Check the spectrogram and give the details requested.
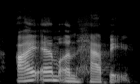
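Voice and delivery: deliberately earnest, fake sincere tone. Joking attempt at sounding earnest, on request: put-on earnestness. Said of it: "this is my attempt at being earnest".

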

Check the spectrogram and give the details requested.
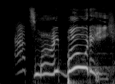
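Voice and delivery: screeching cry, very high, shrill and loud. A game narrator voices a character landing across from a player: screeching character voice. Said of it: "He kind of screeches and says".

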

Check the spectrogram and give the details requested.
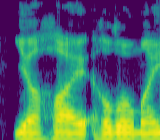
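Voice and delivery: slow, loud, drawn-out drawl. Imitating a podcast co-host greeting Mike: Snuffleupagus voice. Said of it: "He kinda sounds like Snuffleupagus".

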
